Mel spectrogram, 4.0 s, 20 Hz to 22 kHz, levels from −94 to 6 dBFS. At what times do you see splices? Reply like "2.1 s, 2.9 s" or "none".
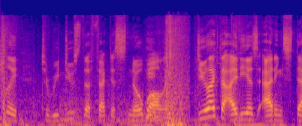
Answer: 2.5 s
